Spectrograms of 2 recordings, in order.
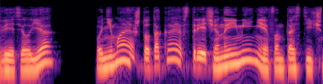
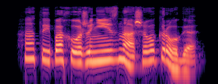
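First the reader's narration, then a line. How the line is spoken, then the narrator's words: Giggled. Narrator (Russian): хихикнула Карина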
